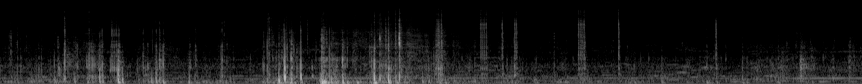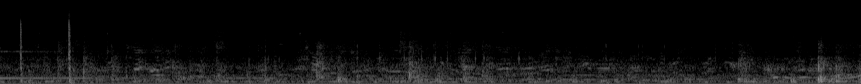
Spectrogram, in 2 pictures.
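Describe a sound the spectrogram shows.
A horse's hooves thud on soft ground.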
